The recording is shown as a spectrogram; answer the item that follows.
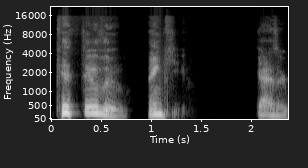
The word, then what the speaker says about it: Cthulhu: Cthulhu is pronounced Cthulhu.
